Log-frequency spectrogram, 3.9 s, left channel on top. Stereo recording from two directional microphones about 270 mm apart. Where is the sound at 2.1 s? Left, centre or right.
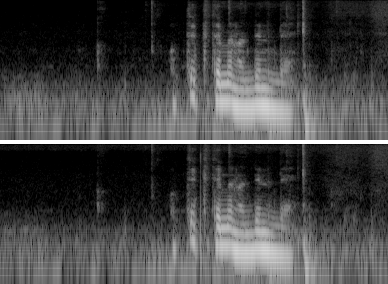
Centre.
